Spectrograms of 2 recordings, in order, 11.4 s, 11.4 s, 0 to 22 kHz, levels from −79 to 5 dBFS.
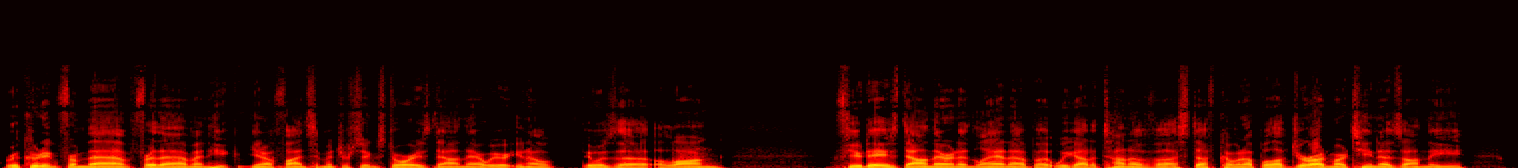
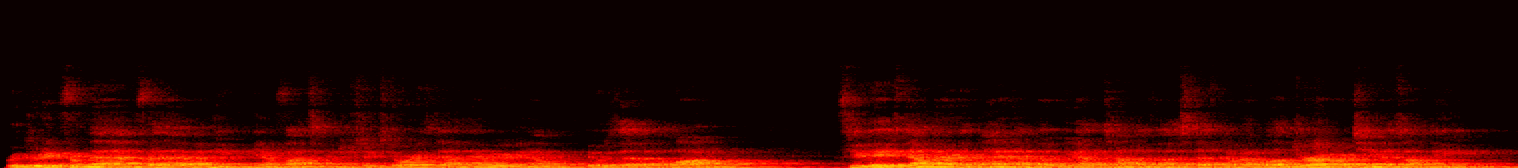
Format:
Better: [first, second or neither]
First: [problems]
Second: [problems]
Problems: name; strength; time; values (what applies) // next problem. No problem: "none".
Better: first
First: none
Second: room echo; strong; dies away in 1.7 s // off-mic speech; far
